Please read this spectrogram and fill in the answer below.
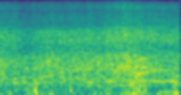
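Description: Small waves washing onto a sandy beach, a steady rush with low wind rumble on the microphone.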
